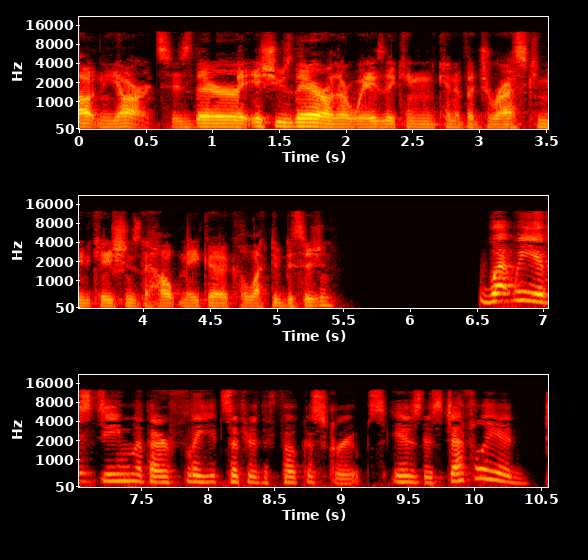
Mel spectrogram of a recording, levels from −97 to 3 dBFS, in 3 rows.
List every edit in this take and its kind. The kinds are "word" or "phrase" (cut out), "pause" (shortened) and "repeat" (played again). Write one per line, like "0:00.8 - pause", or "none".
0:01.2 - word
0:08.2 - word
0:09.6 - word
